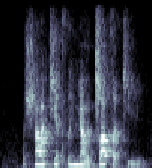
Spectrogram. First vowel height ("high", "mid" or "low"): low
